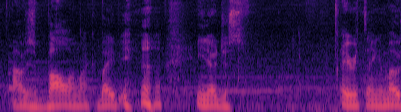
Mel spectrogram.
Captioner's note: laughs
